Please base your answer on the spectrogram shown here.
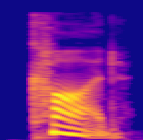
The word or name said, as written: cod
